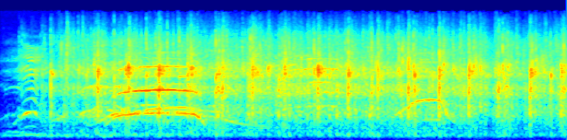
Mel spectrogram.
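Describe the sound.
A crowd breaks into sustained applause, dense steady clapping with voices cheering and whooping over it, holding at an even loudness for several seconds.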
